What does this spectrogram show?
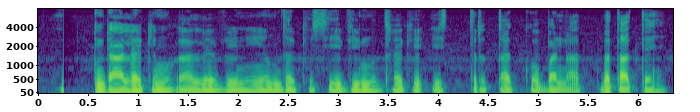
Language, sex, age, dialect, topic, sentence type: Hindi, male, 18-24, Awadhi Bundeli, banking, statement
